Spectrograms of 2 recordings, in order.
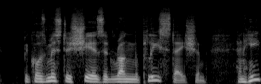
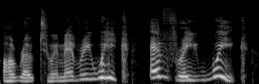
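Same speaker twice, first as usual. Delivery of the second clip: insistent shout; 8 semitones higher, 6 dB louder than usual. A narrator's reading. Mother defending herself to father, insistent shout. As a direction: hammer home the repeat. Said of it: "And Mother shouted".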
